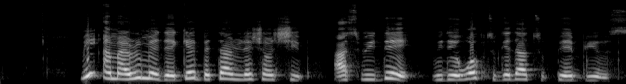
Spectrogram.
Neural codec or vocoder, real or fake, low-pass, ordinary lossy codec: none; real; 19.8 kHz; none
